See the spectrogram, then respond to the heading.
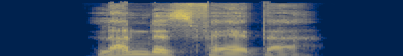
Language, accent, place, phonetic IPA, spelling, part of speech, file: German, Germany, Berlin, [ˈlandəsˌfɛːtɐ], Landesväter, noun, De-Landesväter.ogg
- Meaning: nominative/accusative/genitive plural of Landesvater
